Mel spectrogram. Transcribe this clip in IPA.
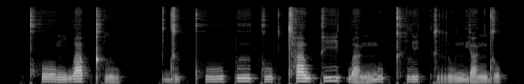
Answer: kʰoː˧ŋwa˥˩p̚kʰlu˨˩k̚ | dɯ˨˩k̚ pʰuː˦˥pɯː˥˩ku˦˥ʔ tʰa˥˩wkiː˥˩t̚wa˩˦ŋmu˦˥ʔ kʰli˥˩t̚ kru˦˥nja˦˥ŋdo˦˥k̚

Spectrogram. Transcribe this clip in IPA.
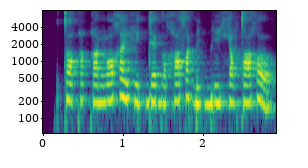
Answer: tɔqɤ qʌ ŋɔχɛi̯ xitʲ dɛɡo χʌsˤʌɡ͡bi ɡ͡biçɔv tˤoχo

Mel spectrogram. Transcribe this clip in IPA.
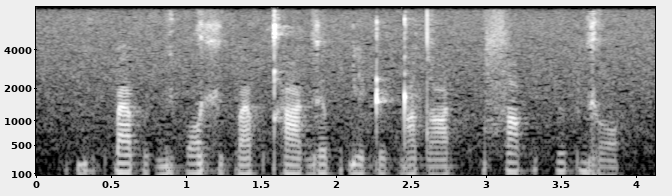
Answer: ɓi˨˦pk͡pa˦pʏ˨ ɡ͡bi˨pɔ˧ xʲə˨pa˦pqʰa˧ ɡɛ˦pɗi˧ʈʏ˧pɖʏ˦ dˤʏ˦ | sˤi˦p | ʏ˦pɡʲɔ˨

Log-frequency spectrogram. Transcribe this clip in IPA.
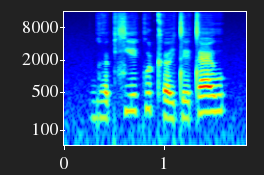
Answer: ɡʱœ˩ksʲeː˦ku˦ ʈʰœ˩i̯te˩tæ˦u̯

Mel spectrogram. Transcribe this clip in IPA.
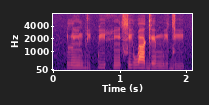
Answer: lĩ˧bi˧k͡pi˦hĩ˧ si˦wa˦ɡe˧mi˧ di˧

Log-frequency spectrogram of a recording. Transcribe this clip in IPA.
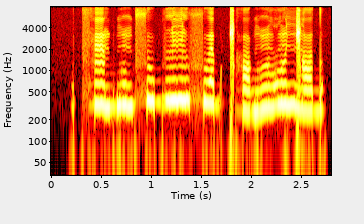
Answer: t͡sʰæ̃˨bɡũ˨ɡsu˧b lĩ˦l sʷæ˦bǁʰɒ˨ɡũ˧ ʁʷĩ˧ŋ͡ǁɒ˨d

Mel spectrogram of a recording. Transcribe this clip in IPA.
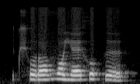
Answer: t͡ʃʰoɾɔ vɔjɛ xokɘ

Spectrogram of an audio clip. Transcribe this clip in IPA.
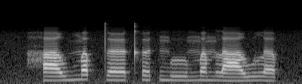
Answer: haː˨˥wmɐ˥p̚t̪œː˧ kʰɵ˧t̚muː˨mɐ˧m laː˨˥wlɐ˧p̚

